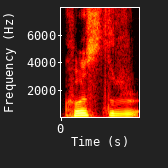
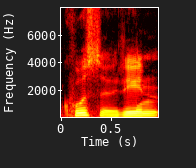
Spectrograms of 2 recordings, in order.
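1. শব্দটি খালি r ধ্বনি দিয়ে শেষ হয়। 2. শব্দটি -in ধ্বনি দিয়ে শেষ হয়।

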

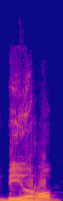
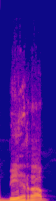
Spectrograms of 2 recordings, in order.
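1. র-এর পরের স্বরধ্বনিটি 'o'-এর মতো শোনায়। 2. র-এর পরের স্বরধ্বনিটি 'a'-এর মতো শোনায়। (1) "বলতে হবে বি রব" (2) "আমরা অনেকে বি রাব রাব এইভাবে পড়ে থাকি"

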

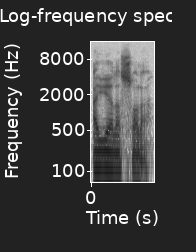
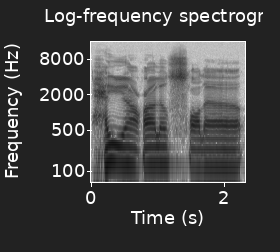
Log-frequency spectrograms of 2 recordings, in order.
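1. এই বাক্যাংশটি স্বরধ্বনি দিয়ে শুরু হয়, কোনো h ধ্বনি নেই। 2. এই বাক্যাংশটি h ধ্বনি দিয়ে শুরু হয়। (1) "অনেকেই ভাই বলে আইয়া আলাস সালাহ" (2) "এখানে কিন্তু হাইয়া আলাস সালাহ হবে"

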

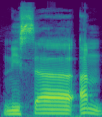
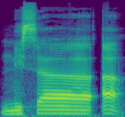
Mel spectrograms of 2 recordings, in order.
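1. শব্দটি একটি হ্রস্ব স্বরধ্বনি ও তার পরে ন দিয়ে শেষ হয়। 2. শব্দটি একটি দীর্ঘ, টানা স্বরধ্বনি দিয়ে শেষ হয়।

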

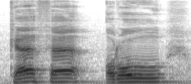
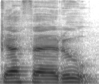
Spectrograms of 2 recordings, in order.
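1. صوت الراء مفخَّم. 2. صوت الراء مرقَّق. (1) "والراء المضمومة تفخم وتقرع" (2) "ولا ترقق الراء لمجاورتها للكاف والفاء تقول كفروا"

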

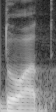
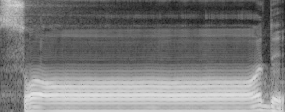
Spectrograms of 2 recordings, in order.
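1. এটি d দিয়ে শুরু হয় এবং এতে একটি গ্লাইড আছে। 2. স্বরটি সাধারণ, এর আগে কোনো গ্লাইড নেই। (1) "এটাকে বলি দোয়াদ, এটাও ভুল" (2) "উচ্চারণটা হবে সদ সদ"

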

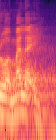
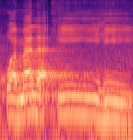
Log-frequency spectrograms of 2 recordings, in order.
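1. الصوت بعد الهمزة يبقى قصيرًا. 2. الصوت بعد الهمزة يُمدّ ويطول. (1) "تقول" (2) "أنت لا تقول"

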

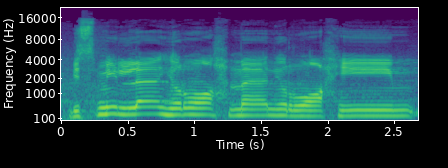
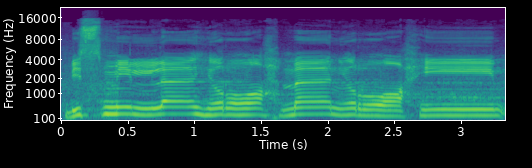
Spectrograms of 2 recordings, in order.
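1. এটি দ্রুত গতিতে তিলাওয়াত করা হয়েছে। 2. এটি মাঝারি গতিতে তিলাওয়াত করা হয়েছে। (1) "একটু দ্রুত তিলাওয়াত করা" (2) "এটা হচ্ছে কি? তাদবীর।"

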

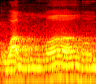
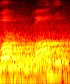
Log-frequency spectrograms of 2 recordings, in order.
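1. Vokal pertama adalah a terbuka. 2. Vokal pertama terdengar bulat, seperti o. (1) "tapi wallahu; waw dipatah dibaca wa" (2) "bukan wallahu"

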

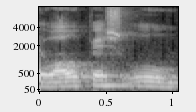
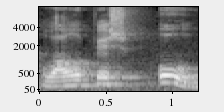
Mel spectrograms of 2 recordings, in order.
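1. শেষ স্বরধ্বনিটি কোনো টান ছাড়াই মসৃণভাবে শুরু হয়। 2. শেষ স্বরধ্বনিটি গলার টান দিয়ে হঠাৎ শুরু হয়। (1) "এটাকে স্বাভাবিকভাবে বলবেন এভাবে" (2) "এভাবে বলা যাবে না ওয়াও পেশ উ, তাহলে আলিফ পেশ উ, হামজা পেশ উ, এটার মতো হয়ে গেল"

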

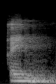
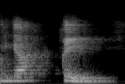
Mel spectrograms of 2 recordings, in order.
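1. A sílaba termina com o som de n. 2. A sílaba termina com a vogal i simples. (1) "Quando duas, fica qin, com o som do N no final" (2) "Se for uma, fica qi"

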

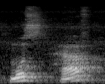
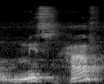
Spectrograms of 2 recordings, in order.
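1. Huruf m diikuti vokal u. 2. Huruf m diikuti vokal i. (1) "dhammahnya mim" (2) "kasrohnya mim"

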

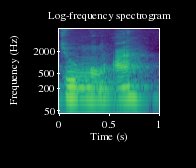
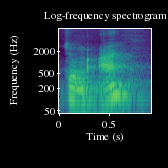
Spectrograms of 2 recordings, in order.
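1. Vokal u mengikuti bunyi m. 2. Tidak ada vokal yang mengikuti bunyi m. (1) "pakai dhammah" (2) "Pakai sukun"

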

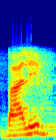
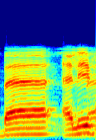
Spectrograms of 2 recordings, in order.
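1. দুটি শব্দ একসাথে জুড়ে এক হয়ে যায়। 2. দুটি শব্দ আলাদা আলাদা করে, ভেঙে ভেঙে বলা হয়। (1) "অনেকে আমরা উচ্চারণটা করি বা আলিফ বলে ফেলি। এইভাবে উচ্চারণ করা যাবে না।" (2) "ভেঙে ভেঙে।"

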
